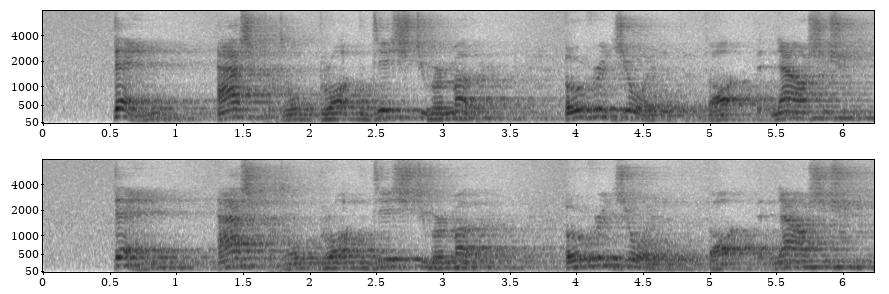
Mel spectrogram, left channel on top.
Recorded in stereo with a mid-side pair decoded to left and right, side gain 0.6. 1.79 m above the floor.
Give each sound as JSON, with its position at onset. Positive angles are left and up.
{"t": 0.5, "sound": "a man speaking", "azimuth_deg": 50, "distance_m": 3.5}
